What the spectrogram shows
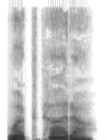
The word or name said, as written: ವಟ್ಠರ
